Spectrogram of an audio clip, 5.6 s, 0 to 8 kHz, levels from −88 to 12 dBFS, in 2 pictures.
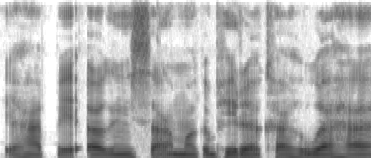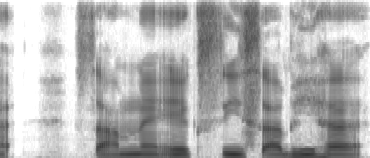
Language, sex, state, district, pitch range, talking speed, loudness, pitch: Hindi, male, Jharkhand, Palamu, 120-125 Hz, 130 wpm, -17 LUFS, 120 Hz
